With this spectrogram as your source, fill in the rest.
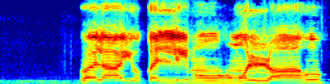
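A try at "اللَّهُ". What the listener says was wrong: لام اس میں جلالہ کو موٹا کیجیے، یکلمہم اللہ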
